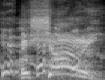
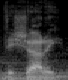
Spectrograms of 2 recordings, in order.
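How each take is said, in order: First: It is said in a raised voice. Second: It is said in a lower voice.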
